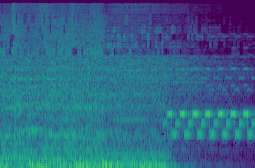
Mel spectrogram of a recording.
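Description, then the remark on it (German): A telephone rings in short, repeating electronic bursts that pulse steadily near the end, following a dense musical passage that fades out. No one speaks. “Anruf auf Knopfdruck. Jetzt am Telefon eine lebende Sportreporter-Legende,”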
